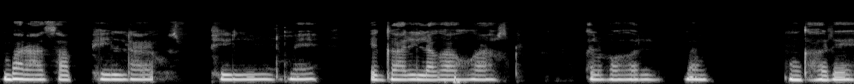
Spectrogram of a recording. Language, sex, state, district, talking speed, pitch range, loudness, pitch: Hindi, female, Bihar, Araria, 125 wpm, 220-230 Hz, -15 LUFS, 225 Hz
